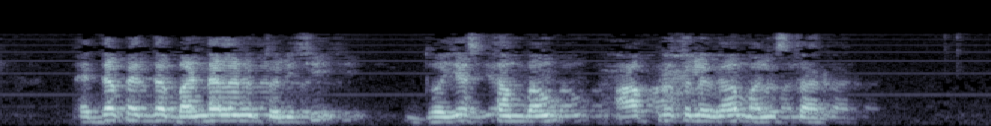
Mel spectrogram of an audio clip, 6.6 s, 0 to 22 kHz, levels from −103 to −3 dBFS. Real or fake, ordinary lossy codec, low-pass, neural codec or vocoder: real; MP3, 32 kbps; 7.2 kHz; none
